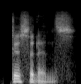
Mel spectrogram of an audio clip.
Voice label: "dissidence", American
